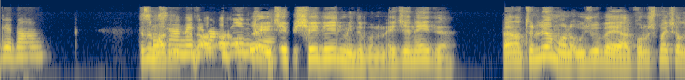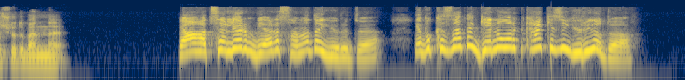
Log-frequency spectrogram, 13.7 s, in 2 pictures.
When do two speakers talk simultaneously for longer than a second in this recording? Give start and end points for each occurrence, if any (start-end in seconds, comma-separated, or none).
1.4-2.8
